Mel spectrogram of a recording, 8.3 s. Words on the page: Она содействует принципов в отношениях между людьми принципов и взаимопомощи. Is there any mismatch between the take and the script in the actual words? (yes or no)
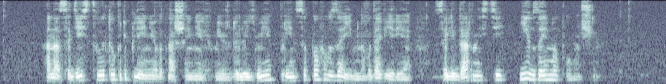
yes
